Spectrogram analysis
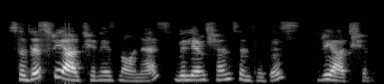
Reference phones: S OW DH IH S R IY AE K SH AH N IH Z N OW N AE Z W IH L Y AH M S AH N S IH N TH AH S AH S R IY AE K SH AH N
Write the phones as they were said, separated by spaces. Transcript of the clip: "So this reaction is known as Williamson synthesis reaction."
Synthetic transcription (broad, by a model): S OW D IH S R IY AE K SH AH N IH Z N OW N AE Z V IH L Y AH M SH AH N S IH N T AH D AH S R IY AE K SH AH N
